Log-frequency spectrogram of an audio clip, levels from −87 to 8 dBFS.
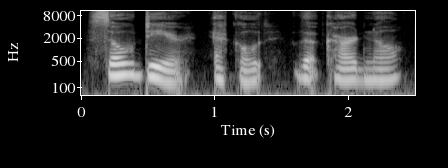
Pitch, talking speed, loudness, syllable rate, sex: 170 Hz, 120 wpm, -19 LUFS, 4.0 syllables/s, female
